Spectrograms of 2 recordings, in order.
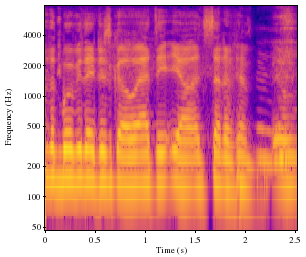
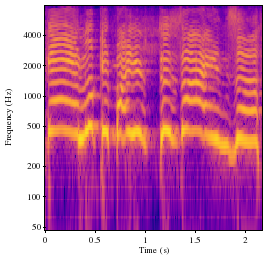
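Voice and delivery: very high, drawn-out hammy Italian character; exaggerated falsetto impression; Paolo Gucci; slower than usual. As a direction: squeal it slowly like a preening buffoon. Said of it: "he walks in, he's like".

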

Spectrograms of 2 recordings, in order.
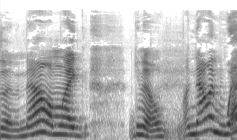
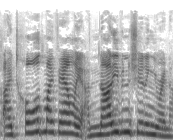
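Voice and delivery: ordinary talk

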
